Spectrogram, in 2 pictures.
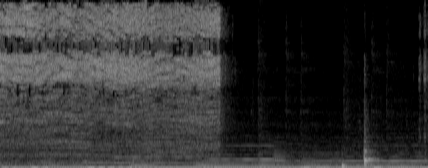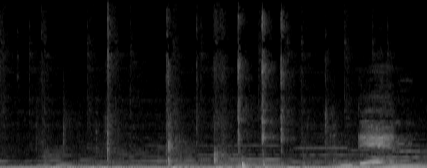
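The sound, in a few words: spraying baking pan so banana bread doesn't stick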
